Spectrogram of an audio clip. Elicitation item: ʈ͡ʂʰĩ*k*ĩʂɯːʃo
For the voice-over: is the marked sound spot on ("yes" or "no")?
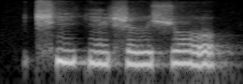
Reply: yes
